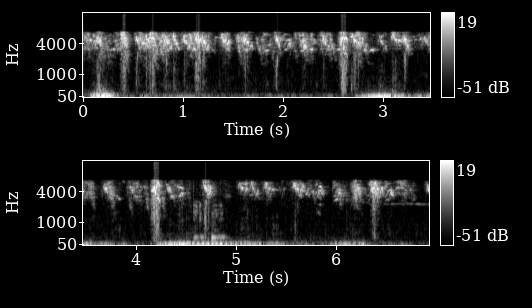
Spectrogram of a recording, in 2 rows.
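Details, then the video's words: Busy evening feeding crowd of Eurasian tree sparrows in a garden on 22 July, hungry after a day kept away; rapid overlapping high chirps run on almost nonstop, with occasional soft low knocks. "スズメが庭に来ました！ No.749 にぎやか夕ごはん"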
